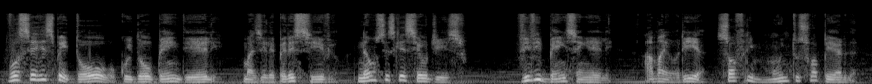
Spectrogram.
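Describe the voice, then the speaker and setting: Calm male spirit guide over music, acted out. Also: mid-range voice, normal speed, natural voice. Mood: calm, reassuring. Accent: Brazilian. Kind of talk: dramatized audiobook dialogue.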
